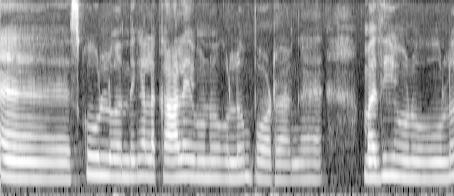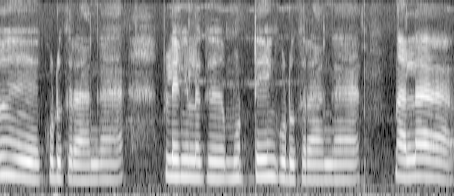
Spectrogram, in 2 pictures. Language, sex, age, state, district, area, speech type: Tamil, female, 45-60, Tamil Nadu, Namakkal, rural, spontaneous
